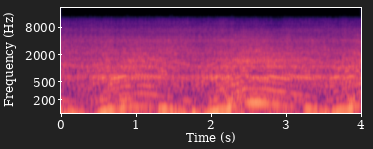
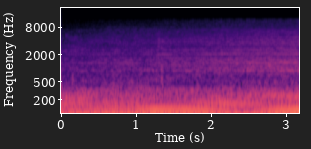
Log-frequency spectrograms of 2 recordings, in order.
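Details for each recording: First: BMW E46 M3 S54 engine warming toward 75°C oil, revved in slow cycles: coarse rumbling rattle in the mid-revs that gets louder as it warms; suspected VANOS rattle. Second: BMW E46 M3 S54, dead cold start, full service history to 90,000 km and none since: deep, even, smooth idle with no ticking or rattle, sounding normal. The owner suspects a VANOS knock from dirty oil.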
